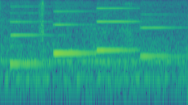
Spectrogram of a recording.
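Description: A clock chimes a short melody of four sustained, ringing bell-like notes at different pitches, each fading into the next, heard clearly and fairly close with no talking.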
